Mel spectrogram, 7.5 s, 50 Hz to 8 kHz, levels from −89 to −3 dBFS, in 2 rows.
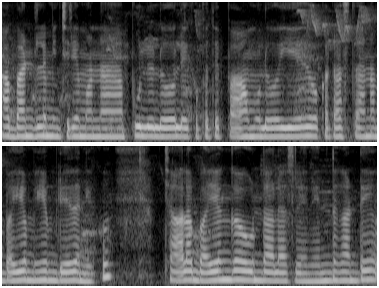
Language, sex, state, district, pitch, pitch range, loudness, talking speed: Telugu, female, Andhra Pradesh, Guntur, 185 Hz, 180-190 Hz, -30 LUFS, 150 wpm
